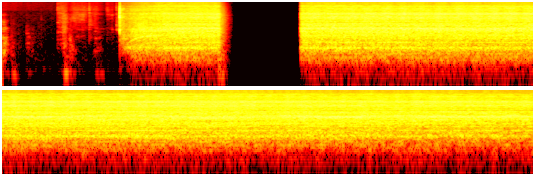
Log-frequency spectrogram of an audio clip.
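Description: A hair dryer blows over a freshly painted journal cover. It switches on with a loud steady roar, cuts out briefly, then runs continuously and close.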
